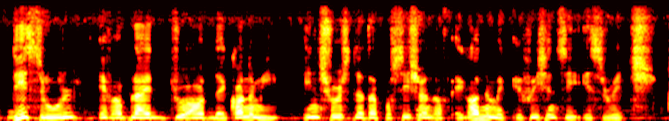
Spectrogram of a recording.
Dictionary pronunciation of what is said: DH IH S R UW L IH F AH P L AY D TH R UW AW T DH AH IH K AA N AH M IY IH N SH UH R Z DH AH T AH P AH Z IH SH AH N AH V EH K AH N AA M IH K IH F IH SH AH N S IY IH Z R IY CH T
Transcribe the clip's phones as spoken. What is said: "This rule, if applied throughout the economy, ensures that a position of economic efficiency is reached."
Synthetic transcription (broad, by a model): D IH S R UW L IH F AH P L AY D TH R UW AW T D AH IH K AA N AH M IY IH N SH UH R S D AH T AH P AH S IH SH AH N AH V EH K AH N AA M IH K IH F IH SH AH N S IY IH S R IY CH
